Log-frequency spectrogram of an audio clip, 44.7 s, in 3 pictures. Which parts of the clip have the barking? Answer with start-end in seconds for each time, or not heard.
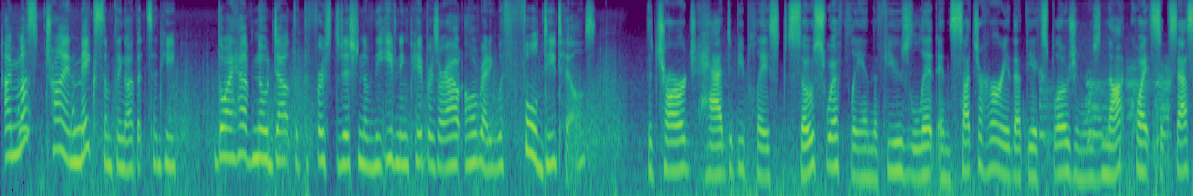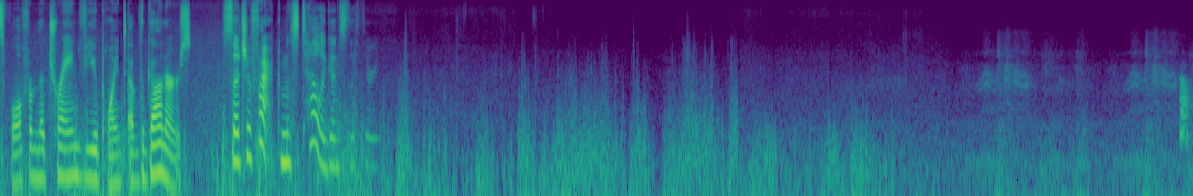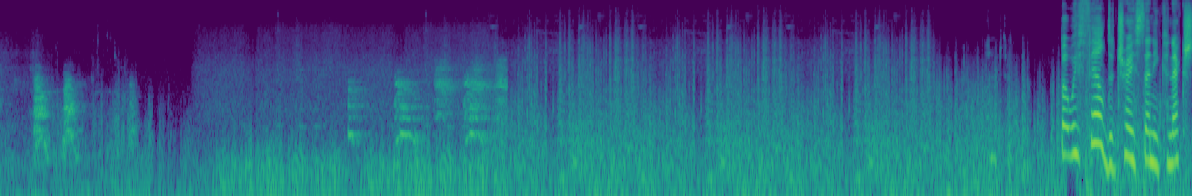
0.2-1.1, 12.9-14.7, 29.6-31.5, 34.1-36.2.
